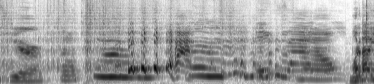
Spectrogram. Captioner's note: crying; laughing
